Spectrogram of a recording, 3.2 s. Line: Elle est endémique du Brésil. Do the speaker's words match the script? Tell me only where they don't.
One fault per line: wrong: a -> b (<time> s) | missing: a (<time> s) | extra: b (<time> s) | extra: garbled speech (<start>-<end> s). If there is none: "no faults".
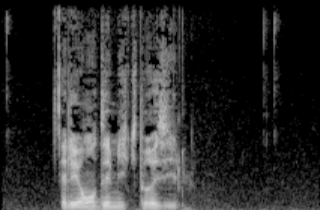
missing: du (1.4 s)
